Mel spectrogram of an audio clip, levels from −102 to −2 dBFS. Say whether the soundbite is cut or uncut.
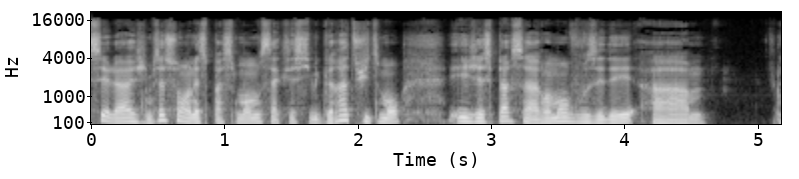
uncut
